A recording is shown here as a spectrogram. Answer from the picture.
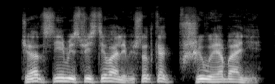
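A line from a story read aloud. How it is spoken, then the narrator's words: Angry. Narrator (Russian): сердито ответил кто-то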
